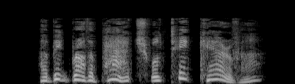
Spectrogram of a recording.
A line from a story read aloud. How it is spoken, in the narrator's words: said Pongo soothingly, though he felt most unsoothed himself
